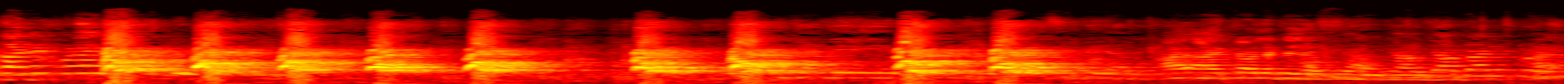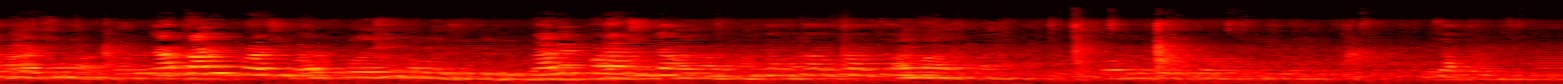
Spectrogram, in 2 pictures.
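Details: Anna, a female Golden Retriever at home, greets her returning 'baba' after a long absence with boundless joy: about nine loud, sharp barks in quick succession over five seconds, then excited whines and yelps mixed with people talking.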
